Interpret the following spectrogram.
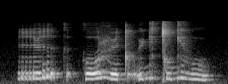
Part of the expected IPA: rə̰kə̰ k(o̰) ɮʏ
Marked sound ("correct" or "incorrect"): incorrect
